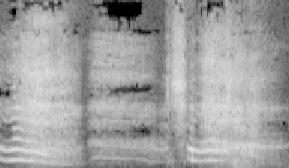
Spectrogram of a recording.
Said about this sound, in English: What did you scream for? There's a snake out there.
